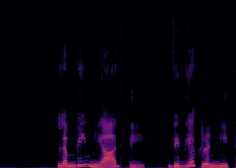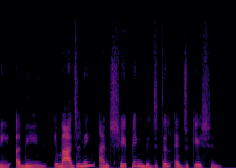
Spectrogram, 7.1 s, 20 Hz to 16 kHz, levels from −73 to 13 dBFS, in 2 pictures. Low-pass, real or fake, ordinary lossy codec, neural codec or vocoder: 14.4 kHz; fake; AAC, 64 kbps; codec, 44.1 kHz, 7.8 kbps, DAC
